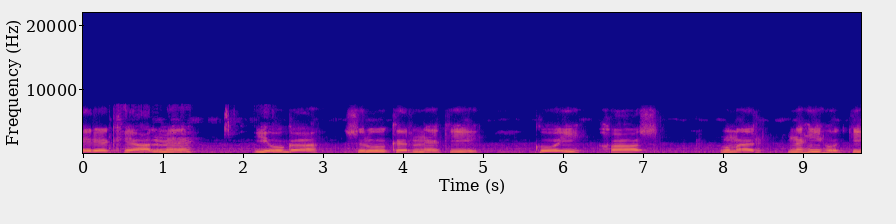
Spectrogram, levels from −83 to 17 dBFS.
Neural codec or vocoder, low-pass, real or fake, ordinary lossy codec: vocoder, 22.05 kHz, 80 mel bands, Vocos; 7.2 kHz; fake; Opus, 16 kbps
